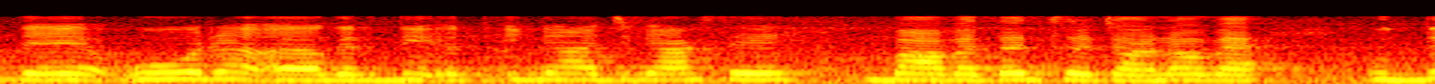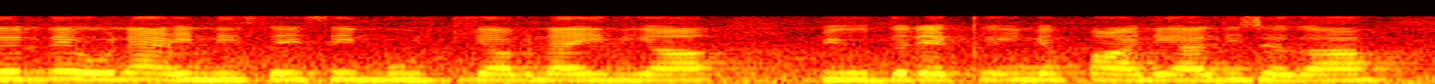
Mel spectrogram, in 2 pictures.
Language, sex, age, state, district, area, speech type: Dogri, female, 18-30, Jammu and Kashmir, Reasi, rural, spontaneous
